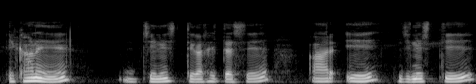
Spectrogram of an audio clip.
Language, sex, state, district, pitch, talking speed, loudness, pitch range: Bengali, male, Tripura, Dhalai, 135 Hz, 100 wpm, -18 LUFS, 130-155 Hz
